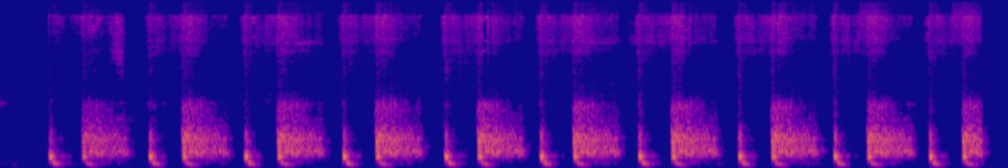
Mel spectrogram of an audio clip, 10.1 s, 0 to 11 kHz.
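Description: Regular heartbeat near 60 a minute, each loud second sound followed by a soft, fading blowing murmur in diastole: aortic regurgitation.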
